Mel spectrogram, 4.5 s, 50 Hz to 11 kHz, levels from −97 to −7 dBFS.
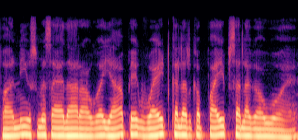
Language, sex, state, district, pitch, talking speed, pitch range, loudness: Hindi, male, Chandigarh, Chandigarh, 130 Hz, 225 wpm, 125-140 Hz, -14 LUFS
